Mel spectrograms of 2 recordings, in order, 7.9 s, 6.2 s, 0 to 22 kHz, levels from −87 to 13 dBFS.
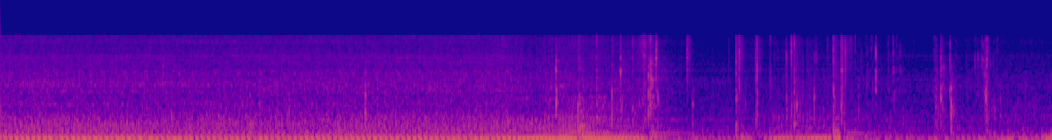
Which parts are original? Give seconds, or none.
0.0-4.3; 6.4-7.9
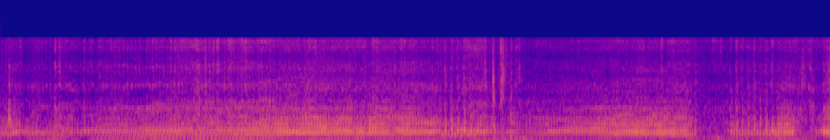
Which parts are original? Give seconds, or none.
none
